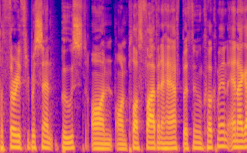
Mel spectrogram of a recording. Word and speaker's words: Bethune-Cookman: Bethune-Cookman.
